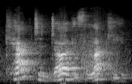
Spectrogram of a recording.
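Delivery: ordinary delivery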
